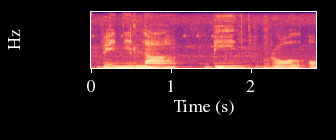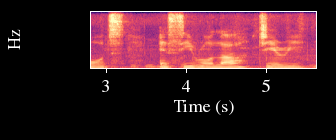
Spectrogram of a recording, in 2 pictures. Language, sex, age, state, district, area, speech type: Manipuri, female, 18-30, Manipur, Chandel, rural, spontaneous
